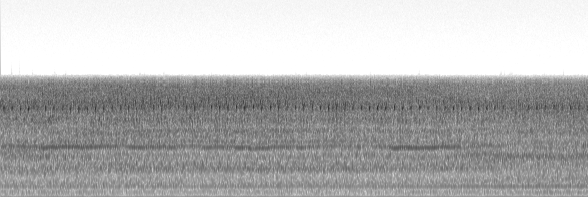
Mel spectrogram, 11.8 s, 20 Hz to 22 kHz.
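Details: 2003 Subaru Legacy with 2004 WRX engine swap at idle: steady idle with a thin high chirp throughout, occurring only once fully warmed up; squeak at warm idle, source unknown.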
